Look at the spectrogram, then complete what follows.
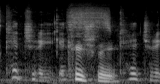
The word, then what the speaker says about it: khichdi: your mum used to make this uh and pronounce it for me please it's kidgery it's a simple dish it's like a a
